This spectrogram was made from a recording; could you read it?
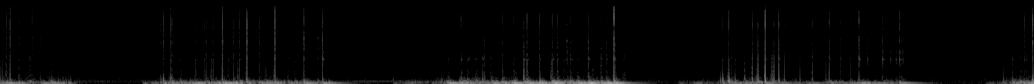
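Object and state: Metal microphone mesh grille.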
